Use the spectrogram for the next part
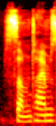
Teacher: the ending s here is pronounced as a Z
